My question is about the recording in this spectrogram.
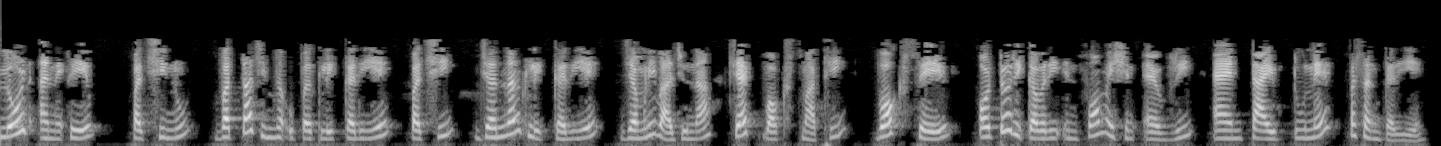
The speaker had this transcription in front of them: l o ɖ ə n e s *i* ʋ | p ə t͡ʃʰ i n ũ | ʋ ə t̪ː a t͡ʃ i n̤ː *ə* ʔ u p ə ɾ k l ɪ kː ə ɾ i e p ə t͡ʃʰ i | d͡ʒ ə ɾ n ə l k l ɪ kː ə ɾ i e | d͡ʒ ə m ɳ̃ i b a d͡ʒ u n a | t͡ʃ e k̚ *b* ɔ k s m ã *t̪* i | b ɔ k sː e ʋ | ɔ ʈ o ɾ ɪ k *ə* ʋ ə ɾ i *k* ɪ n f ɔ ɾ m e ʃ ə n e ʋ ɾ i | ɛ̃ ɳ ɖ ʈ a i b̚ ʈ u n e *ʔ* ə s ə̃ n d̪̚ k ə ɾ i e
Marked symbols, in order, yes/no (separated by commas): no, yes, yes, no, yes, no, no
